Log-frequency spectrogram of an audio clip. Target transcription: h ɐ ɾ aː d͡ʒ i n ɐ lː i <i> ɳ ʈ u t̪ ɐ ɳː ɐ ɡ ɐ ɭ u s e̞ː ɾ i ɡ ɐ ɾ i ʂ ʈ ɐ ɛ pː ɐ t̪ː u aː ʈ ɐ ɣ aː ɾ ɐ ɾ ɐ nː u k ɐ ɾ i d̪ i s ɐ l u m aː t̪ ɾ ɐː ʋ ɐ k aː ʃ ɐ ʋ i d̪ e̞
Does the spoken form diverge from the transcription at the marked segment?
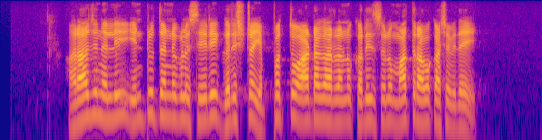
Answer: yes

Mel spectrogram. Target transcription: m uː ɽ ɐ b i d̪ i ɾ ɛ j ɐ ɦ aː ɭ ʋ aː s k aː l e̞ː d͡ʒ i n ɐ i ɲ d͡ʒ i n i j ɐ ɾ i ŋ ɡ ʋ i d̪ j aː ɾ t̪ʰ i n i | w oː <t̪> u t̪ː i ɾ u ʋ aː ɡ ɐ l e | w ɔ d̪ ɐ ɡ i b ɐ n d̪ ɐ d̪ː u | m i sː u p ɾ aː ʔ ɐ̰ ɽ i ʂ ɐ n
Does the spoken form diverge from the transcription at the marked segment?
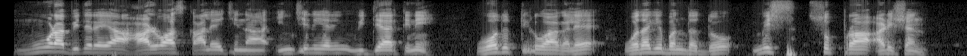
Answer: yes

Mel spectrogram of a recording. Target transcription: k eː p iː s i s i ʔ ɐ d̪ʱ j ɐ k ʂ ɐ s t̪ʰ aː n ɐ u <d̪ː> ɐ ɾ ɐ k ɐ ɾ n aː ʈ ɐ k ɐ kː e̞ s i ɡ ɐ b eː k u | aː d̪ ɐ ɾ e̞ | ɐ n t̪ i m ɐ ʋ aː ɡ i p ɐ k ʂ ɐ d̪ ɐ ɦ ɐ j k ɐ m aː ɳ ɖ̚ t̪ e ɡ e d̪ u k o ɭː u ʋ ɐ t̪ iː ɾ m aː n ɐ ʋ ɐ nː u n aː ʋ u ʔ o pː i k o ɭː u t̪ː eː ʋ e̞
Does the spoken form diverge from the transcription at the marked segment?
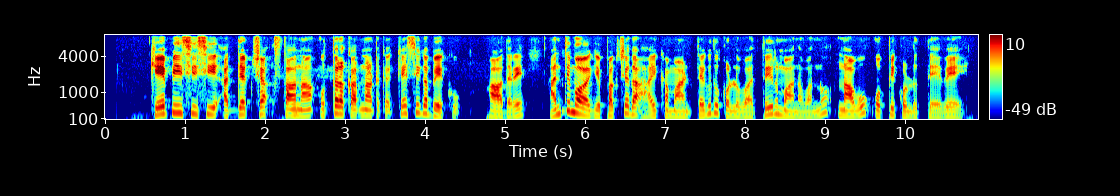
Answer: yes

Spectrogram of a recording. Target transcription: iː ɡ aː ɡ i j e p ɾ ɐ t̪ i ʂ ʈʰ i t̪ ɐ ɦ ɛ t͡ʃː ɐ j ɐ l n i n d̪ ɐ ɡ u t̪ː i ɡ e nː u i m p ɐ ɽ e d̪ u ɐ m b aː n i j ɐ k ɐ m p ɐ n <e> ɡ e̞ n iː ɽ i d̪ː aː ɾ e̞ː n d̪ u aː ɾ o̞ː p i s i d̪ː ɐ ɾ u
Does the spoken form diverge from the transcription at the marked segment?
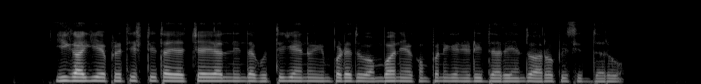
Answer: yes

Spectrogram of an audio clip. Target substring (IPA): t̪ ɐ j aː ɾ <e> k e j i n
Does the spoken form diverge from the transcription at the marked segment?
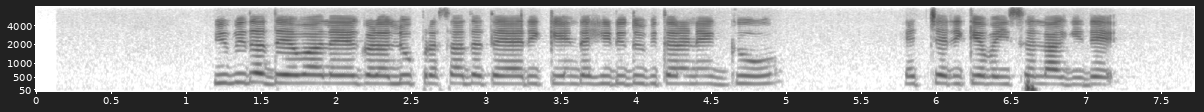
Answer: yes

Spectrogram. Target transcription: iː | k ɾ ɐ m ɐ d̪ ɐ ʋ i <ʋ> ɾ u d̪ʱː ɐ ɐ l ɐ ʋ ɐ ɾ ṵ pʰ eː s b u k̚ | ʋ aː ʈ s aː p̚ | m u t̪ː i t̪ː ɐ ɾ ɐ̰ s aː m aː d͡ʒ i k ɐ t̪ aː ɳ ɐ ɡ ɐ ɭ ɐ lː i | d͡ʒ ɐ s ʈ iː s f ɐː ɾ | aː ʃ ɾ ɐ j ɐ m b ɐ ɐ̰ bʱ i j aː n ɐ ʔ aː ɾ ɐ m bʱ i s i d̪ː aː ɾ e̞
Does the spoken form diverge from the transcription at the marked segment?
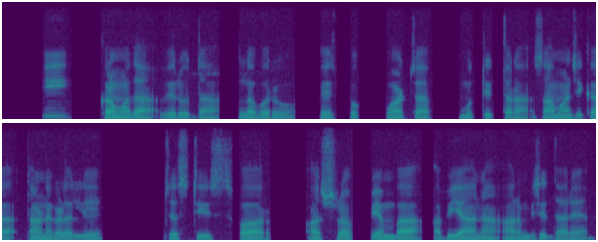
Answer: yes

